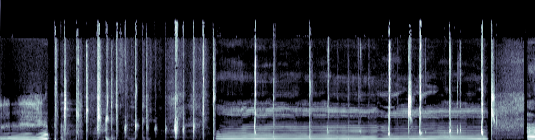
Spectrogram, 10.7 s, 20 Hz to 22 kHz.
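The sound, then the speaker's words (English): A voice humboxes, humming and beatboxing at once: a rising hum, then a burst of sharp percussive clicks and pops, then a long steady hummed note punctuated by rhythmic beatbox hits. “Anyone, in case you don't know, humboxing is what I did like 30 minutes earlier. Basically humming and beatboxing at the same time.”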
